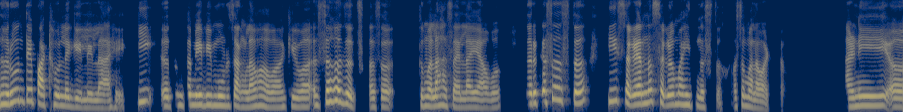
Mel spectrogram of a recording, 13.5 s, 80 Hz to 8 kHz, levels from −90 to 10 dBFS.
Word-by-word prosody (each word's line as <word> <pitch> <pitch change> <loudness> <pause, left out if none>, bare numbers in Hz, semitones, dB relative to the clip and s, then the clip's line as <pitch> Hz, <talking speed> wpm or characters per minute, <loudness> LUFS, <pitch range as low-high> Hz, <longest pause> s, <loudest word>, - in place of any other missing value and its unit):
धरून 250 +6 +3
ते 290 - +2
पाठवलं 210 -4 +2
गेलेलं 155 -3 -3
आहे 150 +2 -5
की 280 +2 -6 0.2
अ, 190 - 0
तुमचा 205 +3 -4
मे 215 0 +5
बी 215 0 0
मूड 205 -1 +1
चांगला 175 -3 +1
व्हावा 170 -4 -1
किंवा 175 -1 -1 0.2
सहजच 275 -3 +4 0.2
असं 175 0 -3 0.4
तुम्हाला 195 0 +2
हसायला 175 -5 -3
यावं. 160 -1 -3 0.5
तर 235 - +5
कसं 310 +4 +2
असतं, 280 -4 +3 0.4
की 285 +1 -1
सगळ्यांना 245 -2 +5
सगळं 260 -6 +2
माहीत 220 -2 +1
नसतं, 170 -1 -8 0.2
असं 185 +4 -5
मला 170 -5 -1
वाटतं. 140 - -7 1.0
आणि 200 +2 +2
अ, - - 0
200 Hz, 140 wpm, -24 LUFS, 175-235 Hz, 1.0 s, मे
